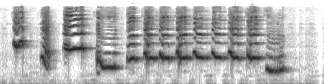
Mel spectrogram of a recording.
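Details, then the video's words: Butcherbird from Papua giving its loud, harsh cry, used as a master and lure recording for cage birds: a string of clear, ringing notes, the first ones varied, then a steady run of repeated notes about three per second, ending on a lower note. Faint low hum underneath. "TERIAKAN MAUT BURUNG JAGAL PAPUA"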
